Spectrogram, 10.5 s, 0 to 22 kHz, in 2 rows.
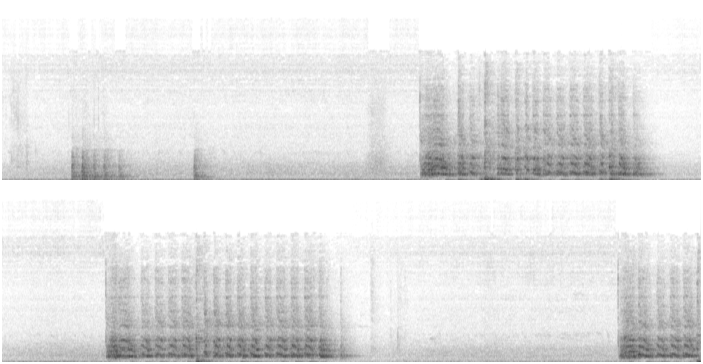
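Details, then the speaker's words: Barn-find 1977 Hondamatic motorcycle, long-stored, on its first start attempt with choke on and fuel flowing; repeated attempts catch briefly then die; cranks but won't start. "That's a good sign. She's trying. She really is trying."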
